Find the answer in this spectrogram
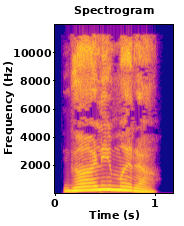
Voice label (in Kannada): "ಗಲ್ಲುಮರ", Kannada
